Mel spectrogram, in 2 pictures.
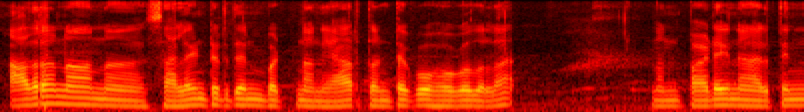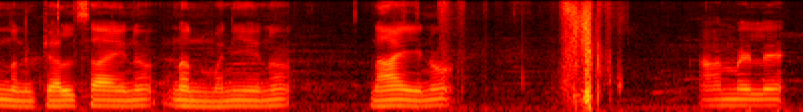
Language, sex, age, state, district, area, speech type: Kannada, male, 18-30, Karnataka, Dharwad, rural, spontaneous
